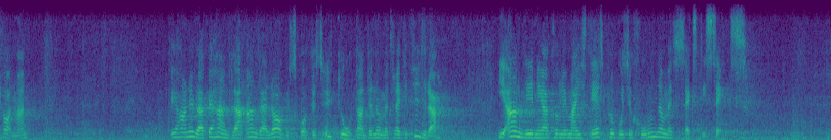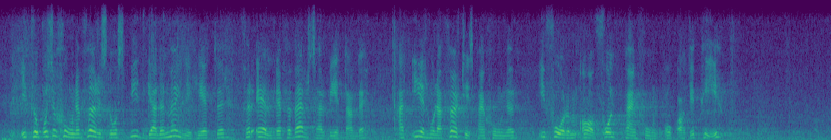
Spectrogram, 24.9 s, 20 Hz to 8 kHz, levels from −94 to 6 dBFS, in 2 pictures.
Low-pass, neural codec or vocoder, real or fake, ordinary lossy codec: 7.2 kHz; none; real; Opus, 16 kbps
